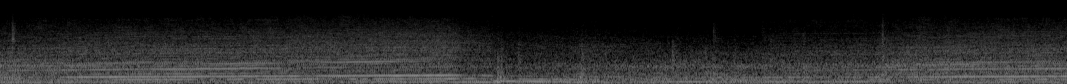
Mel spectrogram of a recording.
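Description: Street stock race car heard onboard at South Boston Speedway, with a loud, continuous engine roar whose pitch climbs, drops as the driver lifts, then climbs again through the corner.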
